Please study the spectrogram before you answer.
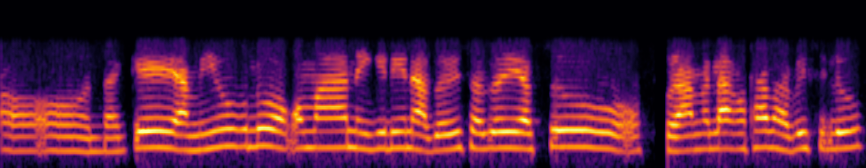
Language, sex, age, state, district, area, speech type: Assamese, female, 30-45, Assam, Dhemaji, rural, conversation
